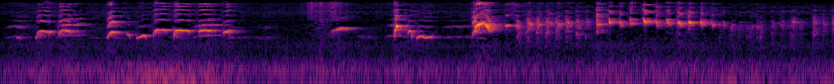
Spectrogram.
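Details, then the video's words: Cockatiels singing, used as a tutor recording for lazy or young birds to copy: series of clear whistled notes near one pitch with harmonics, short slurred phrases, then a rising, buzzier run of repeated notes toward the end. "Cocok buat pemasteran falk yang malas bunyi langsung nyaut pemasteran cockatiels"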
